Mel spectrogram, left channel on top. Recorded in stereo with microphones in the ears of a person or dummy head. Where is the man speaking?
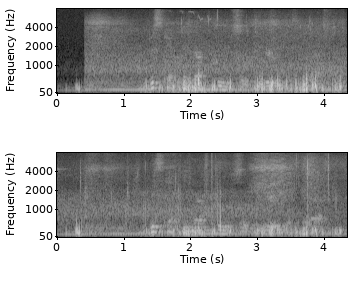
55° left (ahead or behind), 0.6 m; by 4.4 s 60° left (ahead or behind), 1.9 m.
